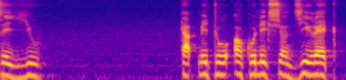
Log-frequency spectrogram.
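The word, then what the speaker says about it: HU: puis vous pourrez chanter You, qui s'écrit H-U, mais qui prononce You.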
